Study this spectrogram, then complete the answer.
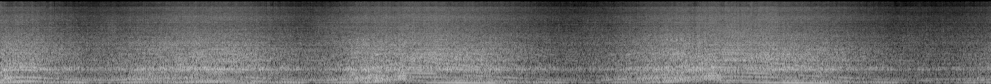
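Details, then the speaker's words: V8 being checked for a clunking noise heard mostly on cold starts and light acceleration; the engine revs up and down smoothly with no knock or clunk, so the engine is ruled out and the noise is suspected downstream in the exhaust. "Nothing to me suggest here that I have an engine problem or knocking or clunking. Nothing suggests this."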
